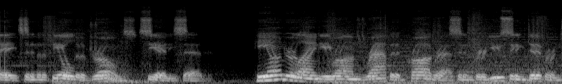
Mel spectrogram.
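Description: From start to finish there's channel delay (doubling): one side arrives about 46 ms late, which fits a 2048-sample buffer, and once the two are folded to mono you hear a second copy of everything trailing right behind, like an even-level slapback.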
